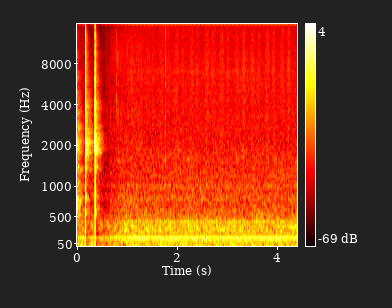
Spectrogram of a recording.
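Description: Three quick sharp clicks right at the start, from a plastic makeup compact and brush being handled, then a faint steady low hum.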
